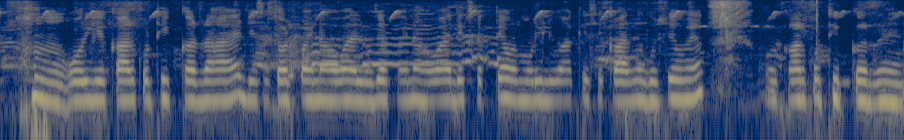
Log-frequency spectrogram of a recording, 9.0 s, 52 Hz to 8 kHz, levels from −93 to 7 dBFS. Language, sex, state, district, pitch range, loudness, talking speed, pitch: Hindi, female, Bihar, Kishanganj, 210-225 Hz, -33 LUFS, 250 wpm, 215 Hz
